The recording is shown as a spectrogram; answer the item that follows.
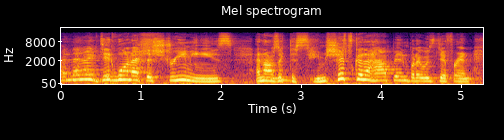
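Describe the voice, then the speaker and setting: Speaking loudly at a fairly quick pace, a woman uses a high pitch and lively intonation. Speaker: social media influencer doing makeup. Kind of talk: casual chat on livestream.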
